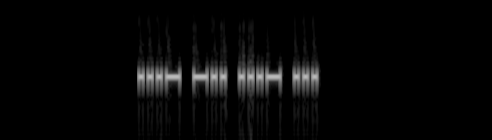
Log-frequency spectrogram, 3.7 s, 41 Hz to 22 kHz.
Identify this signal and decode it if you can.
Morse code, heard as a keyed tone, about 36 wpm, 700 Hz. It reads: VDVS
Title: Four Challenging Letter-Number Combinations 35wpm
